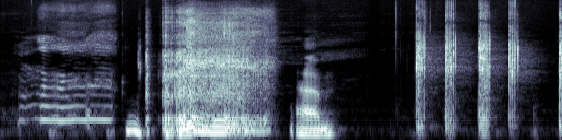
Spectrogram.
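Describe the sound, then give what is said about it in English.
A voice imitates dolphin noises: high squeaky whistles, a buzzy raspberry-like burst and a clicky chatter, followed by a series of short sharp clicks in quick succession. “That was dolphin.”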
